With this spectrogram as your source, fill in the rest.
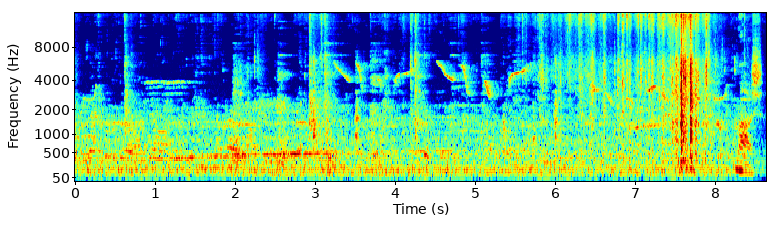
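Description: Pigeons at a pigeon farm, soft cooing and faint chirps with a burst of wing flapping near the end, heard at moderate distance under a steady background murmur.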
